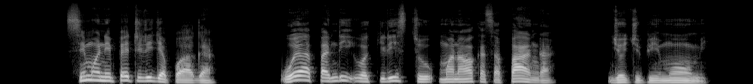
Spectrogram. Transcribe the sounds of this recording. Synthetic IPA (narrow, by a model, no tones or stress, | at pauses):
simɔnipɛtiliɟapwaɡa | wɛapandiwakilisi̥tumwanawakasapaŋɡa | ɟɔɟubiːmɔmi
